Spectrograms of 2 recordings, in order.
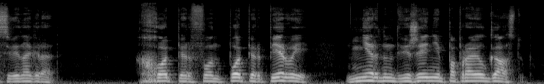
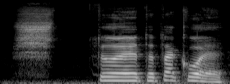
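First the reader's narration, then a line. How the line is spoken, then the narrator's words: Confused mutter. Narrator (Russian): растерянно пробормотал шеф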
